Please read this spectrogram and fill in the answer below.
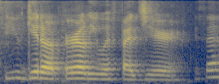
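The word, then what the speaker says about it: Fajr: um for muslims you get up early with fajir is that how you say it that's right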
